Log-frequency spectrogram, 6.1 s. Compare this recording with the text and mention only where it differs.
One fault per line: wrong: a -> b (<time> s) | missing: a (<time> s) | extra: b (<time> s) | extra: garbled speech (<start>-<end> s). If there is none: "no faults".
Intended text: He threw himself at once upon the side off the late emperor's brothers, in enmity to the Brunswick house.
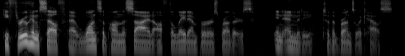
no faults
